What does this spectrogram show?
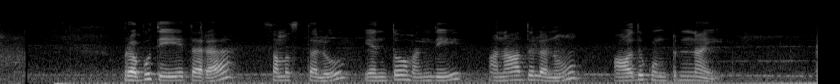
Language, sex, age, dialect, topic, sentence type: Telugu, female, 41-45, Utterandhra, banking, statement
